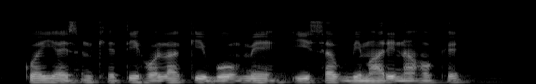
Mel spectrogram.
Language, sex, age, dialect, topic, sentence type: Magahi, male, 18-24, Western, agriculture, question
